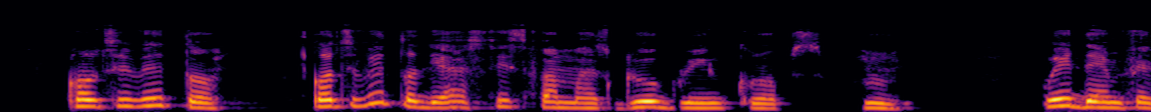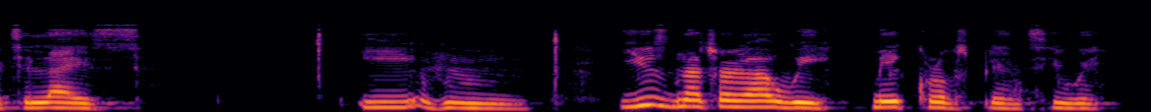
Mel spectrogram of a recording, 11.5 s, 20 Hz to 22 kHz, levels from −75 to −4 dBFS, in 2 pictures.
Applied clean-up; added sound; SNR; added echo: none; none; none; none.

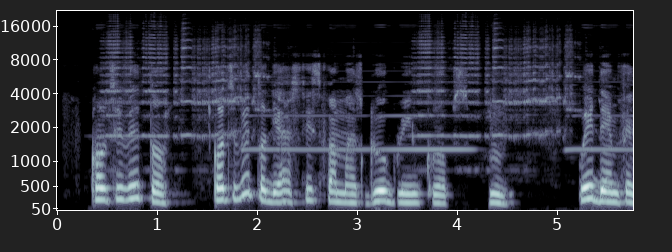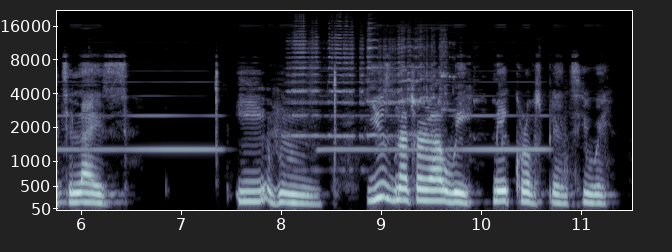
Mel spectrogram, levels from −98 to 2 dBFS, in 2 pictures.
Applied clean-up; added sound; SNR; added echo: none; Wind instrument, woodwind instrument + Squeak; 20 dB; none.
